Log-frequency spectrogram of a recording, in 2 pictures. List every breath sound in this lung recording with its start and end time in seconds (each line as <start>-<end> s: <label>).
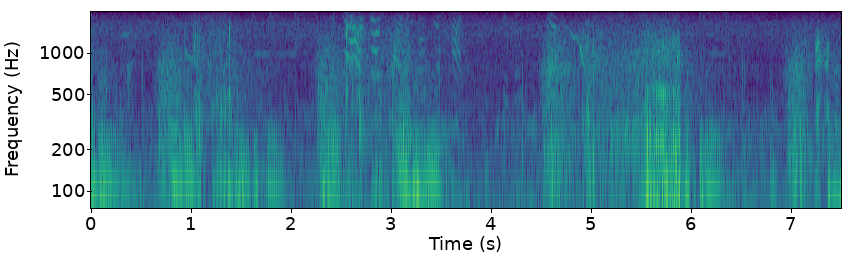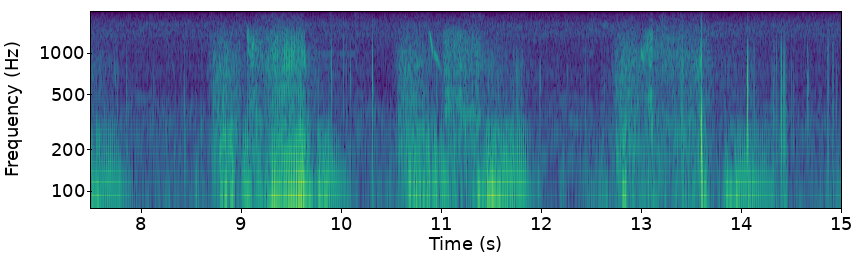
0.00-0.49 s: rhonchi
0.55-1.10 s: inhalation
0.55-1.10 s: crackles
1.16-2.01 s: exhalation
1.16-2.01 s: rhonchi
2.22-2.94 s: inhalation
2.22-2.94 s: crackles
3.02-3.74 s: exhalation
3.02-3.74 s: rhonchi
4.33-5.05 s: inhalation
4.48-5.05 s: wheeze
5.46-6.42 s: exhalation
5.46-6.42 s: rhonchi
6.91-7.34 s: inhalation
7.34-8.05 s: exhalation
7.34-8.05 s: rhonchi
8.61-9.32 s: inhalation
8.80-9.34 s: wheeze
9.30-10.19 s: exhalation
9.30-10.19 s: rhonchi
10.55-11.33 s: inhalation
10.68-11.33 s: wheeze
11.38-12.03 s: exhalation
11.38-12.03 s: rhonchi
12.77-13.64 s: inhalation
12.77-13.64 s: wheeze
13.83-14.57 s: rhonchi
